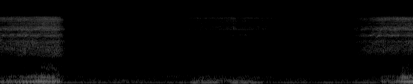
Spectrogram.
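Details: Nala, a five-month-old Pungsan puppy living in the United States, snoring while asleep: a harsh, hissing breath with a low rumbling undertone, heard at the start and again near the end.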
